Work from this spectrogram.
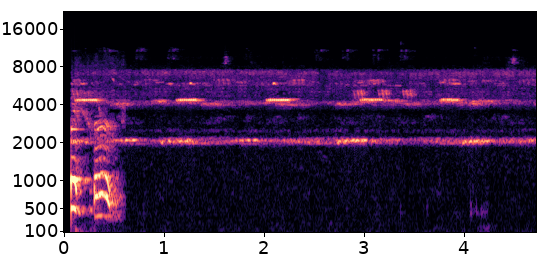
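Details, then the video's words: Crickets in the Philippine provinces near a bahay kubo hut: a brief burst of human voice opens, then a steady, unbroken high tonal trill holds alongside fainter shimmering higher buzzes. "KULIGLIG AT KULISAP"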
